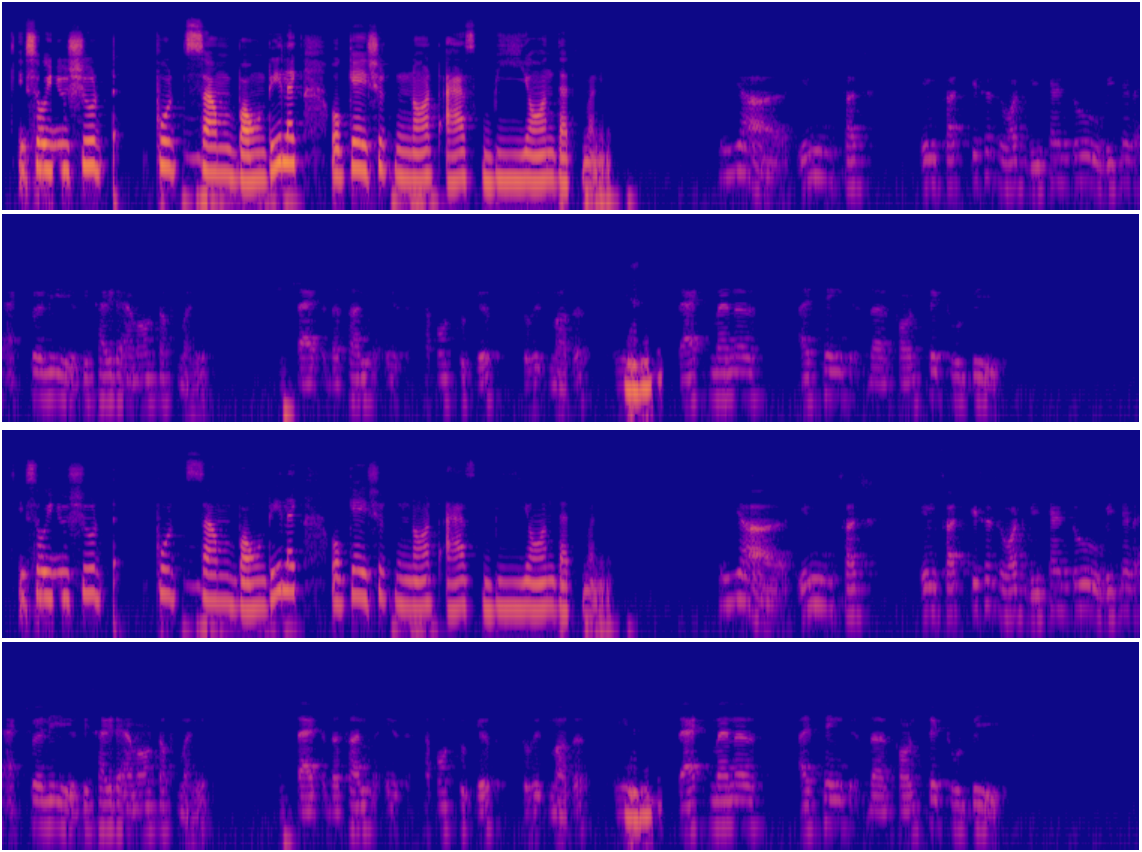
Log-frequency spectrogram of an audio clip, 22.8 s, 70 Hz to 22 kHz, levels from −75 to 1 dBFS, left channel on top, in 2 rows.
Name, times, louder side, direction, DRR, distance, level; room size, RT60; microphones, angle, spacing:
voice 1, 0.2-1.0 1.5-6.1 17.6-17.9, left 7 dB, 80° left, 0.3 m, -32 dB
voice 2, 7.2-8.8 9.2-13.5 14.1-19.0 19.3-21.4, right 3 dB, 90° right, 0.9 m, -48 dB
3.4 x 2.2 x 3.9 m
head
